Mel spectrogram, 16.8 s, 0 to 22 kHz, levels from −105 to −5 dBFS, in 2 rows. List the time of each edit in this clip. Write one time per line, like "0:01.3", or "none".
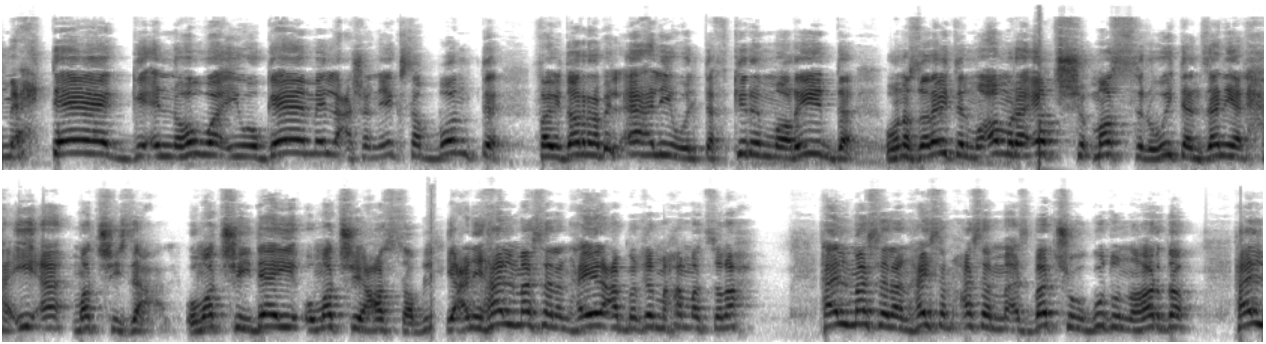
0:06.9
0:11.2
